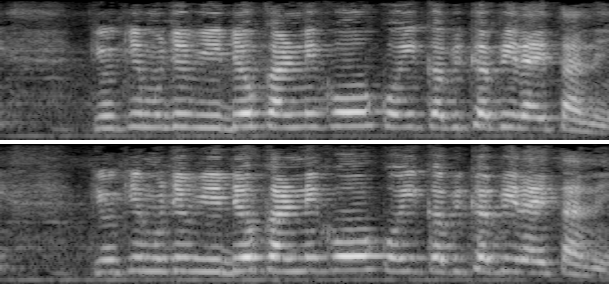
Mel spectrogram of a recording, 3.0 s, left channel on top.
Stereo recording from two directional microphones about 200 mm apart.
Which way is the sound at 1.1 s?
35° left (ahead or behind).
